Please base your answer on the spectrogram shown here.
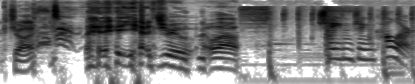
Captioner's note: laughing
